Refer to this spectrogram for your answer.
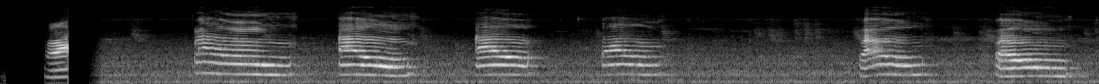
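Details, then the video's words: Domestic village cat calling its companion: a short yelp, then six insistent meows, each under a second long, with a slight rise and a falling tail, spaced roughly every 1.5 seconds in a quiet room. "Suara Kucing Kampung memanggil Temannya"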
